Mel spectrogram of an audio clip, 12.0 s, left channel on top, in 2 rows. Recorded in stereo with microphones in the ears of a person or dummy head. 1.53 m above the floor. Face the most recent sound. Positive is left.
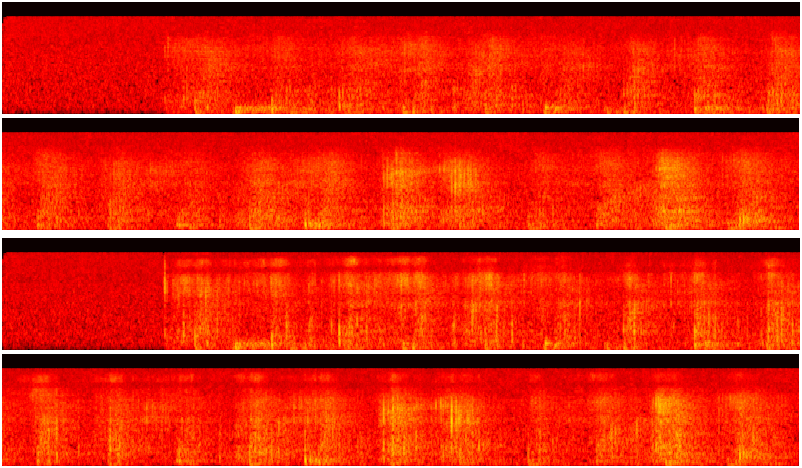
turn(degrees=-75)  # may be behind; listen again after turning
